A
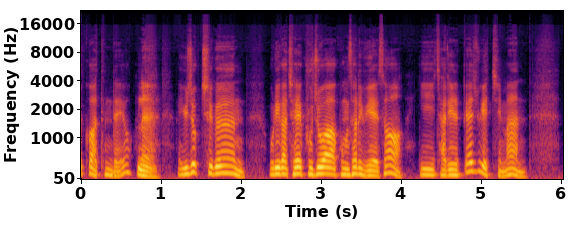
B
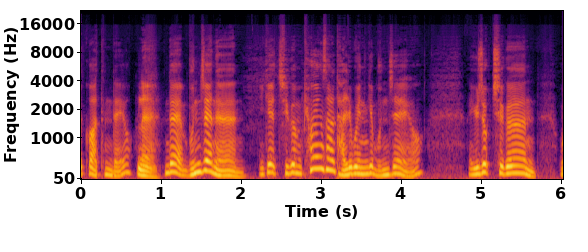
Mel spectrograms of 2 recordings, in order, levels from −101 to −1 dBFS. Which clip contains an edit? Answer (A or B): A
